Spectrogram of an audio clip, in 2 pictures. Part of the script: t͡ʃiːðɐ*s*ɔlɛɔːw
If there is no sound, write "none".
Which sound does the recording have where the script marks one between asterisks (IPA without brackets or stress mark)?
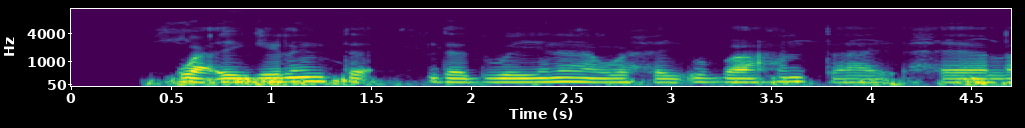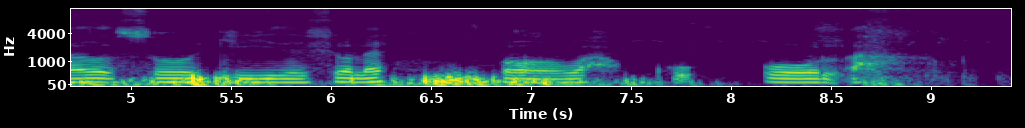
ʃ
